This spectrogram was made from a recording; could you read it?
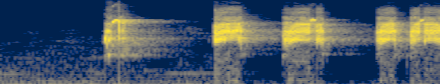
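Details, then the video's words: Male black francolin (kala teetar) calling: a harsh, grating phrase of four loud, rasping, buzzy notes. The first is drawn out, the next two are short, and the phrase ends in a quick doubled note, all over a quiet background. "کالا تیتر آواز ویڈیو کالا تیتر کو بولانے والی آوازیں"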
